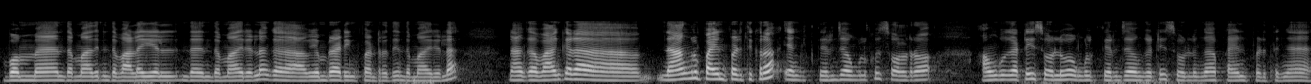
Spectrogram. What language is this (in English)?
Tamil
